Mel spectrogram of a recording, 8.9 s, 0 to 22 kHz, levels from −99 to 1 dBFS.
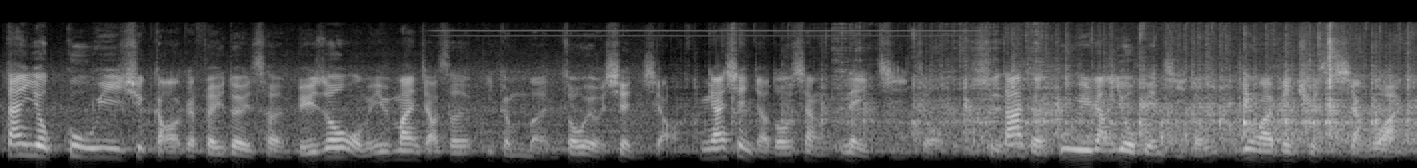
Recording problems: thin; very; fading below 300 Hz
rain or running water; loud; throughout; 1 dB below the speech
high-pitched whine; faint; from 2.5 to 6 s; 11.5 kHz, 20 dB below the speech
background music; faint; throughout; 25 dB below the speech
clattering dishes; noticeable; from 4.5 to 6.5 s; peak 7 dB below the speech

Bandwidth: 13.5 kHz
